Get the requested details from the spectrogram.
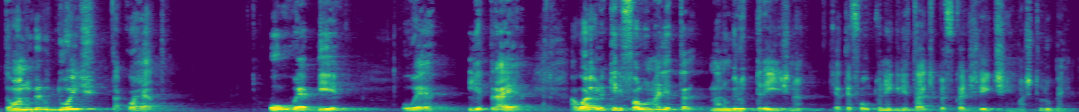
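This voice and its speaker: A man's voice: mid-range voice, very animated, fairly quick, warm tone. A man teaching a casual exam prep grammar lesson, explaining step by step and answering his own questions. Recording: echoey room with long reverb.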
